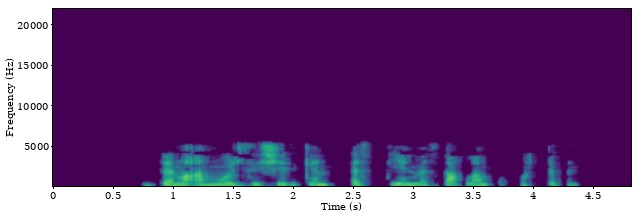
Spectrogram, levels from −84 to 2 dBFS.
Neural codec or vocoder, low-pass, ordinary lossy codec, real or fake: none; 5.4 kHz; MP3, 24 kbps; real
